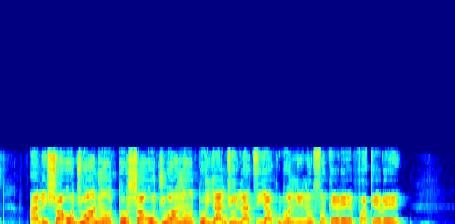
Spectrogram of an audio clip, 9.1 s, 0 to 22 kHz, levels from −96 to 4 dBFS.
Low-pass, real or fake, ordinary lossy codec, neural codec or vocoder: 7.2 kHz; real; none; none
